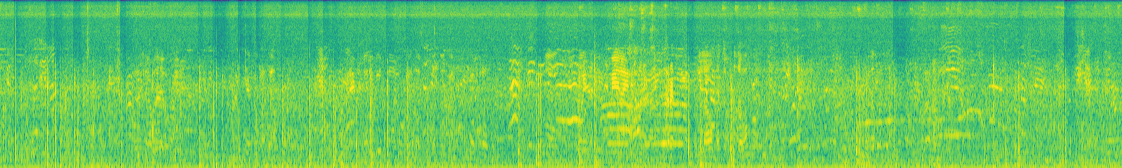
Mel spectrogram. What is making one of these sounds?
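Fireworks crackle and boom in rapid bursts in the distance.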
